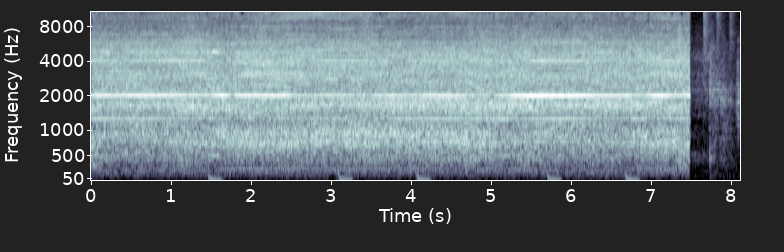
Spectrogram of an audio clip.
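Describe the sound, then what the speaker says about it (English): A heat gun blows steadily and loudly up close while shrinking heat-shrink tubing over a spring for an airsoft M249 machine gun, a constant whooshing roar with faint low knocks underneath, cutting off near the end. "Okay, and then heat shrinking."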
